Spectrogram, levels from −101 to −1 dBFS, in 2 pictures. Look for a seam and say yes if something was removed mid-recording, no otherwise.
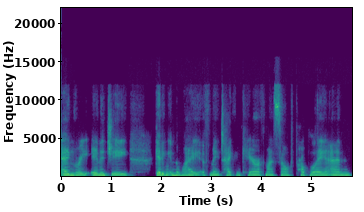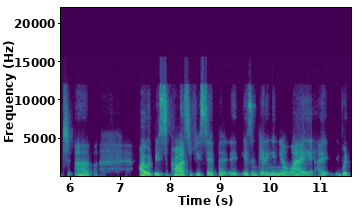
no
